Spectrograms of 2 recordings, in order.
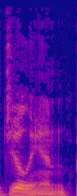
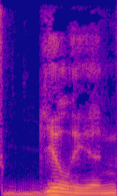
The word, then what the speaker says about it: Gillian: But I'm a big fan of Gillian Jacobs, and even though I feel weird calling her Gillian, but apparently that's how you say it. I always want to say Jillian, but...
